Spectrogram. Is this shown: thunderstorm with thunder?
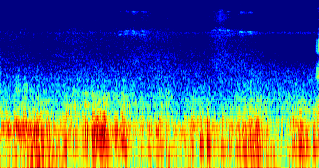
yes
